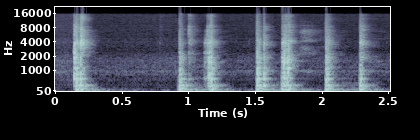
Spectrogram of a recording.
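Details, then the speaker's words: Power amplifier sparking at one channel's speaker wiring, volume at full: sharp irregular thumps with silence between, while the other channel gives only normal hum. "sebelahnya ini yang mengeluarkan percikkan api jadi mudah-mudahan sahabat-sahabat kelihatan kalau dimasukkan di speaker seperti ini"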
